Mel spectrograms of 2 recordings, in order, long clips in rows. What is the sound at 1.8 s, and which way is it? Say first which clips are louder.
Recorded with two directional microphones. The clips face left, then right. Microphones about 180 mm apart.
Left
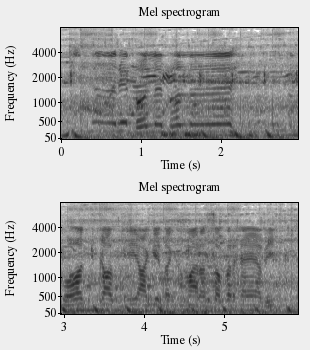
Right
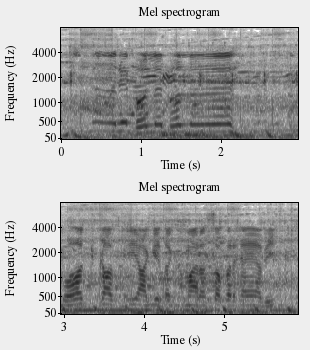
Music: right 2 dB; 20° right (ahead or behind).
